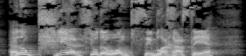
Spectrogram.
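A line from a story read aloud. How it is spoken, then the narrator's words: Loud commanding bark. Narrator (Russian): Как можно громче рявкнул я, помня, что зверю всегда надо показывать, кто здесь главный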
